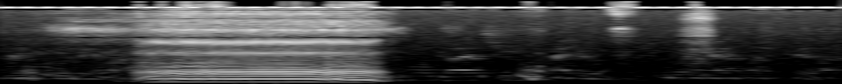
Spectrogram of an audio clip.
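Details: Futa, a sleeping pug whose flat nose makes his snoring very loud, gives one long, rasping, harmonic snore lasting about a second, followed by quiet breathing in a small room.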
